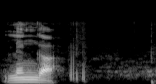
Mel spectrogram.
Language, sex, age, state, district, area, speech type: Santali, male, 30-45, West Bengal, Birbhum, rural, read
